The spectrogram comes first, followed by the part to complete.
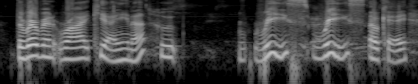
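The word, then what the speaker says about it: Rhys: The Reverend Rai Kiyaina, who Reese, okay. It's spelled R-H-Y-S, everyone. Okay, Reese.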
